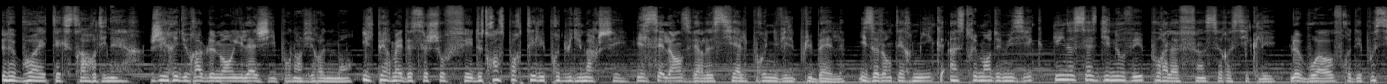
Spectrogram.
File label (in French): radio; FRANCE BOIS FORET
